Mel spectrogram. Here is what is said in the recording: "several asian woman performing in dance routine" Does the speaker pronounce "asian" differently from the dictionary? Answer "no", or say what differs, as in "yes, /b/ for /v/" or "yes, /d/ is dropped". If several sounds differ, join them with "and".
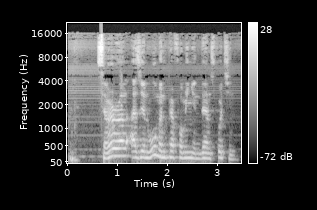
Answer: yes, /z/ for /ʒ/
